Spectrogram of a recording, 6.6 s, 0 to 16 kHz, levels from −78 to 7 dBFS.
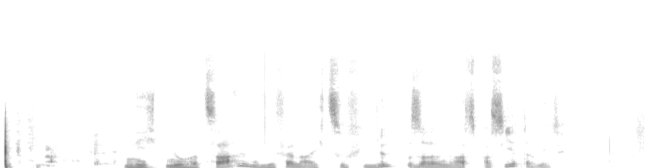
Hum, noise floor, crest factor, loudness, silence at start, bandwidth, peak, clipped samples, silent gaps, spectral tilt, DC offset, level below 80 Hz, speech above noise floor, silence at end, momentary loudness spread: none; -75 dBFS; 40 dB; -42 LUFS; 0.05 s; 11 kHz; -2 dBFS; under 0.1%; none; -3.5 dB/octave; under 0.1%; -76 dBFS; 31 dB; 0.15 s; 18 LU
